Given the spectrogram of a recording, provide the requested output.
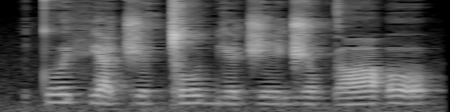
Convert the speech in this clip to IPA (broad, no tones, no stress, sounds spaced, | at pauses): tʷ ɯ fʲ ɑ t͡ʃ ɯ ǀ u bʲ ø t͡ʃ i d͡ʒ o ɡ ɑ ʔ o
